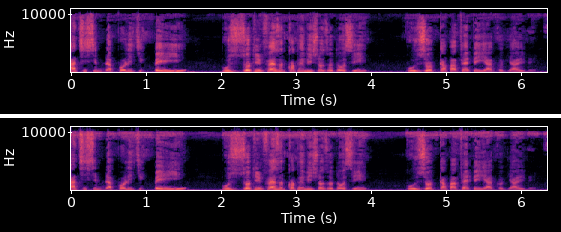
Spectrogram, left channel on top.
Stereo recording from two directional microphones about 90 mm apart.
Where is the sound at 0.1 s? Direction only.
30° right (ahead or behind).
